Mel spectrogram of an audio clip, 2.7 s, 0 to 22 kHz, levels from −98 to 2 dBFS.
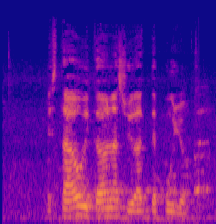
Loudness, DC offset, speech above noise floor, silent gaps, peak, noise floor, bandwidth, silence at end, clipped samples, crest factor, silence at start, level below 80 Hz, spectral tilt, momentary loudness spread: -31 LUFS; under 0.1%; 31 dB; none; -16 dBFS; -62 dBFS; 13.5 kHz; 0.1 s; under 0.1%; 16 dB; 0.6 s; -68 dBFS; -4 dB/octave; 14 LU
